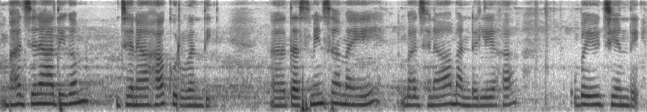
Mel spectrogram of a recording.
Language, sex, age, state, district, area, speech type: Sanskrit, female, 18-30, Kerala, Malappuram, urban, spontaneous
